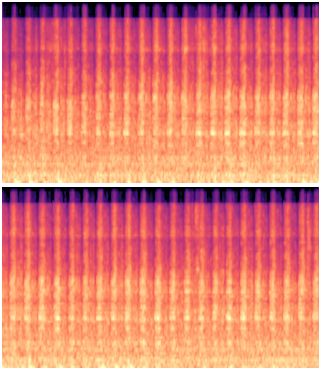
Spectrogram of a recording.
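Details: Rottweiler bitch giving birth to puppies, panting hard and fast in a steady rhythm of about two breaths a second, each breath a soft airy rasp, continuing without pause.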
